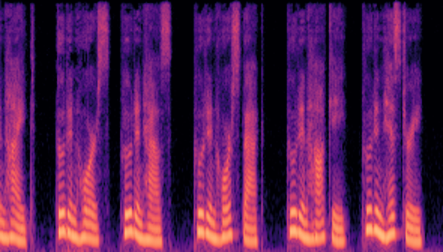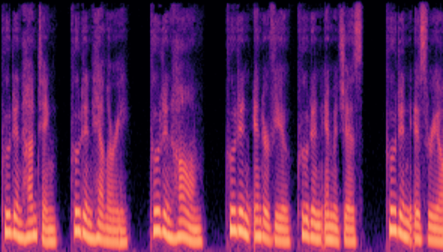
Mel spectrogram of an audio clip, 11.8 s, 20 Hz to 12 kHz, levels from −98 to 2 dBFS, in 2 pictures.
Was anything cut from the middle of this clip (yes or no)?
yes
